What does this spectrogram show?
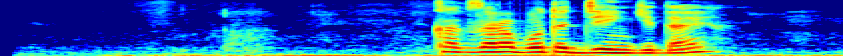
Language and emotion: Russian, neutral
